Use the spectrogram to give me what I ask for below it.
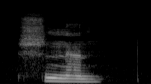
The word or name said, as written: xnan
